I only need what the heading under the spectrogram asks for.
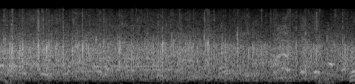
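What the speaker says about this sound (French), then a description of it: "On peut l'applaudir aussi." An audience at an evening event claps loudly and continuously, a dense wash of applause from a crowd filling the room without a break.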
